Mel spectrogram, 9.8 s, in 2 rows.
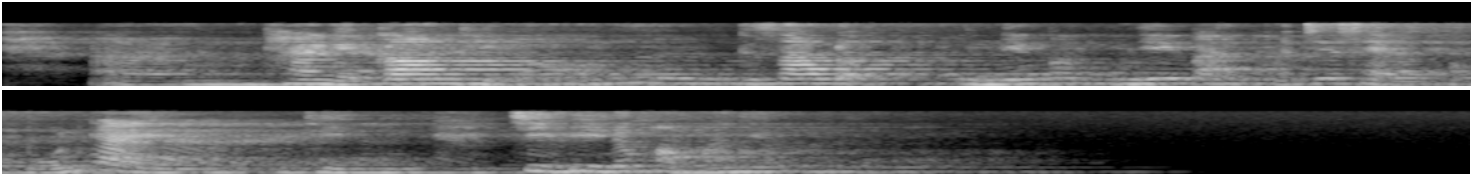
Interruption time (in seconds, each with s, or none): none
